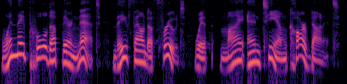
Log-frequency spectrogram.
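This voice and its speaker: A man reads a children's storybook in a slow, measured way, his voice sing-song and a little mellow, with pitch that swings widely. There's no echo; the sound is dry and roomless.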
